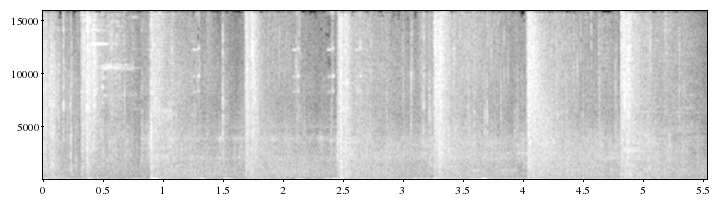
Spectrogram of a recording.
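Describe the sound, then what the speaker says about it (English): Gunfire rings out in Wolfenstein: The New Order, a run of sharp shots and bursts roughly every 0.8 seconds over continuous rumbling game noise, fairly loud, without talk. "Bullets!"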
